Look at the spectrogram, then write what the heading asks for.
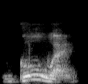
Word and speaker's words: Galway: Jamie says it's pronounced Galway.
